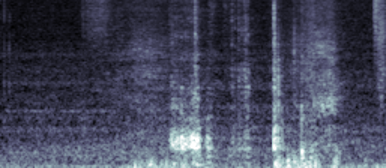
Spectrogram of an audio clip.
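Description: A hand brushes over a seat.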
